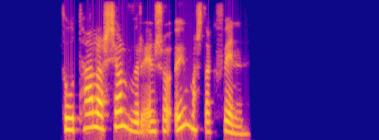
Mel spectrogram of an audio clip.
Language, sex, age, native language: Icelandic, female, 20-29, Icelandic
